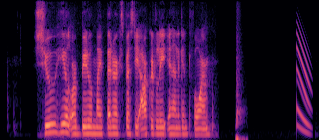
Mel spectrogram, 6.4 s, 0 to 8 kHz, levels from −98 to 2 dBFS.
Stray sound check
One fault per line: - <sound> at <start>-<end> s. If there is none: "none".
- whoosh at 4.7-5.0 s
- chirp at 5.9-6.3 s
